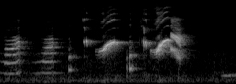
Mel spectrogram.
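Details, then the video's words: Assamese parrot talking in a cute voice, a string of short harmonic squawks and chirps with two loud rising-falling whistled syllables near the middle, quiet room between sounds. "assamese parrot talking//cute cute voice"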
